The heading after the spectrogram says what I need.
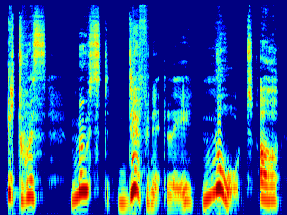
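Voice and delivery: insist, offended; indignant angel. Acted.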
